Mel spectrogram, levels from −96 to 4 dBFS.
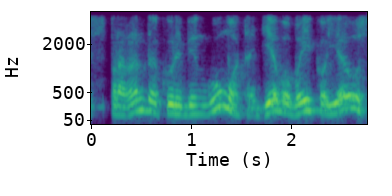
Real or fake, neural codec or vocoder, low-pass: real; none; 3.6 kHz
